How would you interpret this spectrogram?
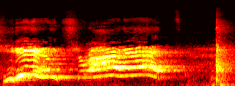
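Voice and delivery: Jamaican-tinged shout of indignation. Real, not acted. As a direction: call her out at full volume. Ranting at TV character.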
